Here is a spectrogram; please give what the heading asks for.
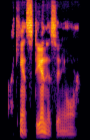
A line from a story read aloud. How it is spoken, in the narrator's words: Kate whispered to Jim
